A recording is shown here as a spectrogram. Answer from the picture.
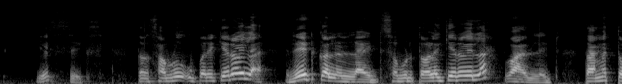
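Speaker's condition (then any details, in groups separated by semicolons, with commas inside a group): No condition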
